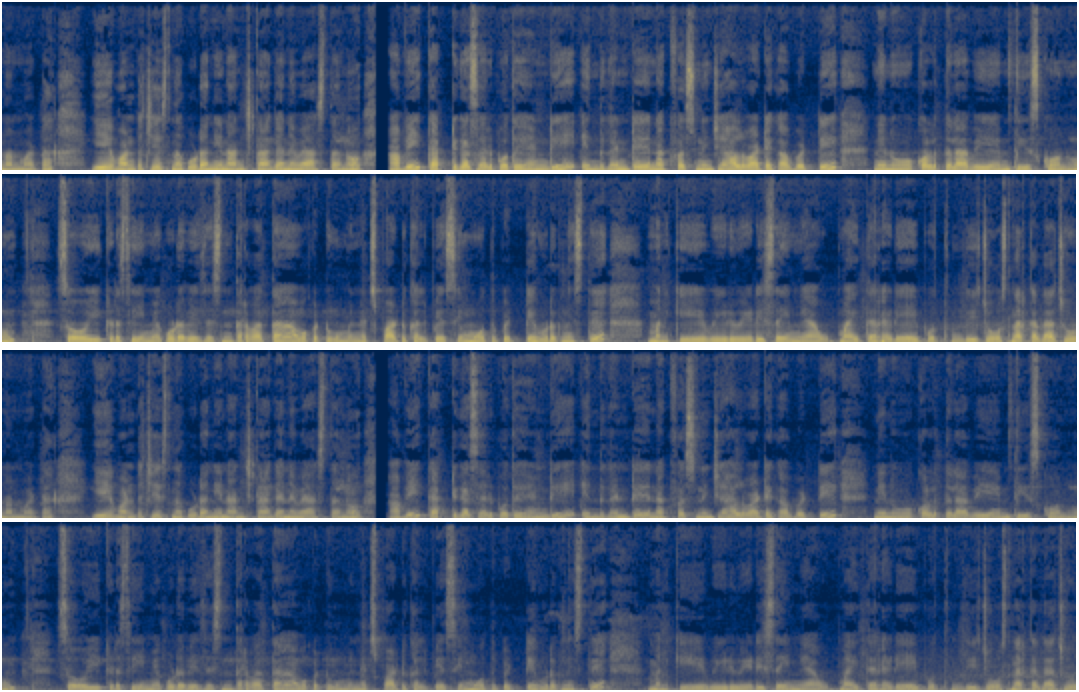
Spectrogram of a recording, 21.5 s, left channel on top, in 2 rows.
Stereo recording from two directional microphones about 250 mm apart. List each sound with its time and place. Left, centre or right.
0.0 s speech: centre
0.9 s a woman's voice: centre
3.1 s speech: centre
3.8 s a woman's voice: left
